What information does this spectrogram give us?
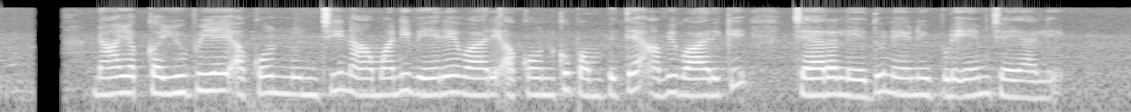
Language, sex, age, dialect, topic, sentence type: Telugu, female, 18-24, Utterandhra, banking, question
